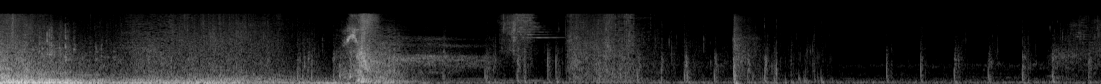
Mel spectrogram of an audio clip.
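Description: A Confringo spell blasts in Hogwarts Legacy, opening with a loud, roaring explosion that swells and fades, followed by scattered sharp pops, cracks and debris clatters that thin out toward quiet.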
